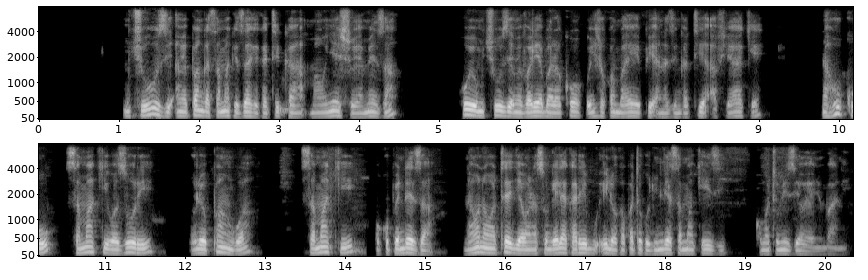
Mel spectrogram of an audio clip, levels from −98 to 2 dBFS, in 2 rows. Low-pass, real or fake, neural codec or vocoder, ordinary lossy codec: 7.2 kHz; real; none; Opus, 24 kbps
